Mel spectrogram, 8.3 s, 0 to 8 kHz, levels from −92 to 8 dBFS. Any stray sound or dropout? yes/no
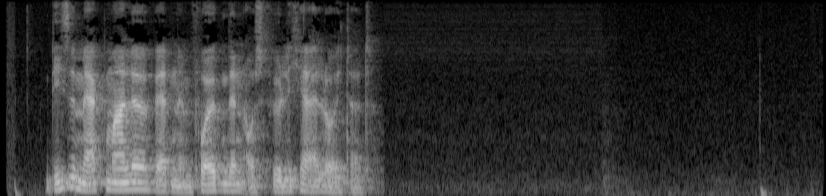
no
